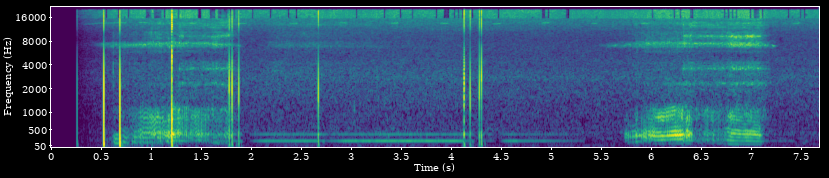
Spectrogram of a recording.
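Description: Two loud, rattling snores from a sleeping dog, with a faint whistling tone and clicks between them; ordinary snoring.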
